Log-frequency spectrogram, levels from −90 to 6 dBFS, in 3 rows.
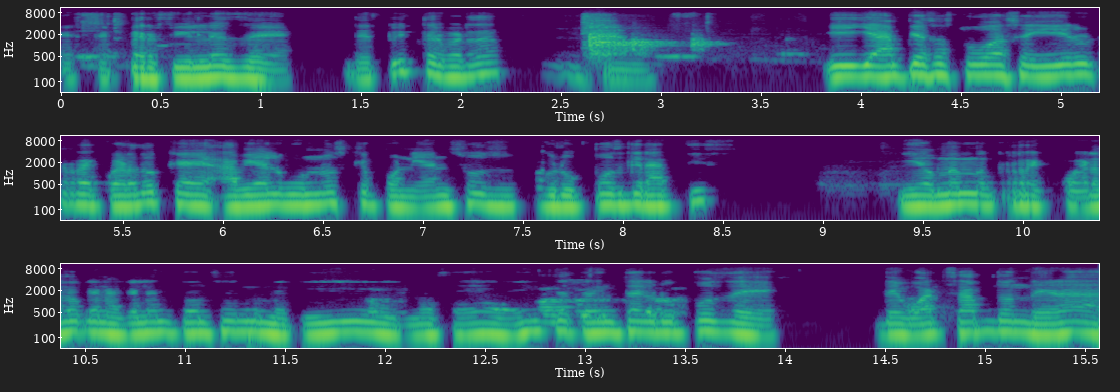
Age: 20-39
